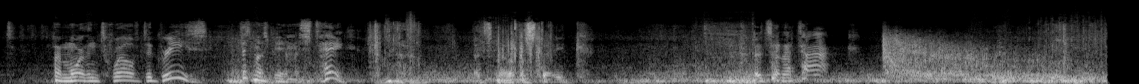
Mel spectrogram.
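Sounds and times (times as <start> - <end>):
speech: 0.5 - 5.9, 7.6 - 10.8
thunder crack and rolling rumble: 2.0 - 11.1.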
